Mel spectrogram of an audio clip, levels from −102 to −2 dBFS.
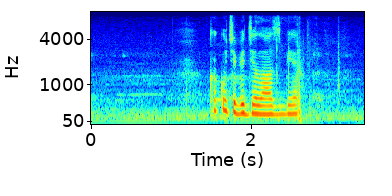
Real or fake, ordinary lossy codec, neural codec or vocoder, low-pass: real; none; none; 7.2 kHz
